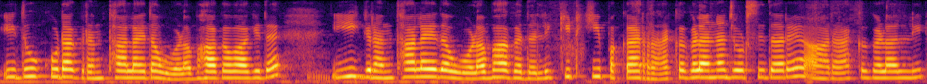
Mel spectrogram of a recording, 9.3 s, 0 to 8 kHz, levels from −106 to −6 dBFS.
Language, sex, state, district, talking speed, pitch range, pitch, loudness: Kannada, female, Karnataka, Raichur, 105 wpm, 230-265 Hz, 240 Hz, -18 LUFS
